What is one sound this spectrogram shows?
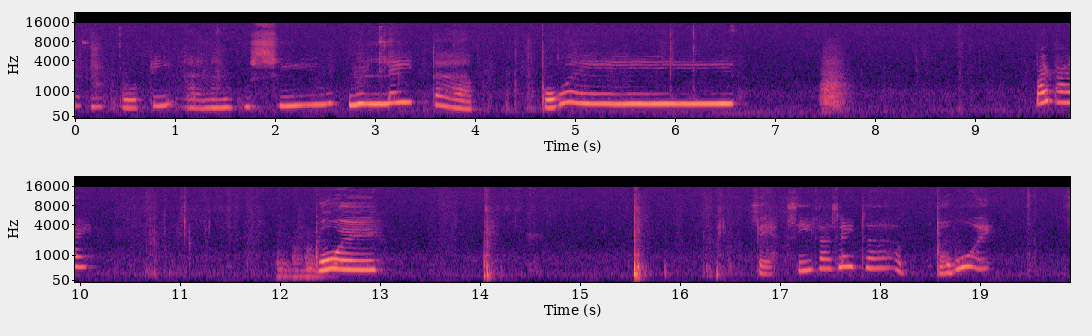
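A young boy talks with animation close to a microphone, at times drawing out his voice in a long singsong tone.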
